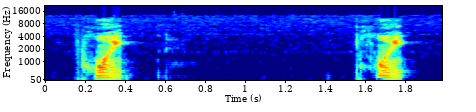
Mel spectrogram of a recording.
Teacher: If I oversay the T, I'm giving too much extra air, and it'll sound like point, point, which is not correct. The T is held inside of the mouth, but it ends with a strong stop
